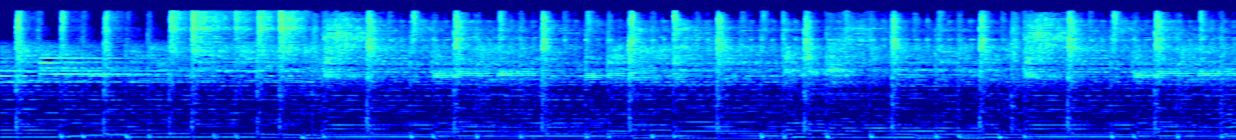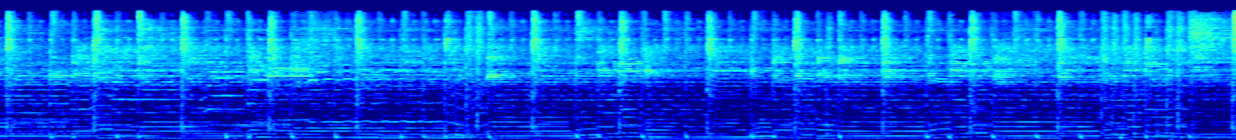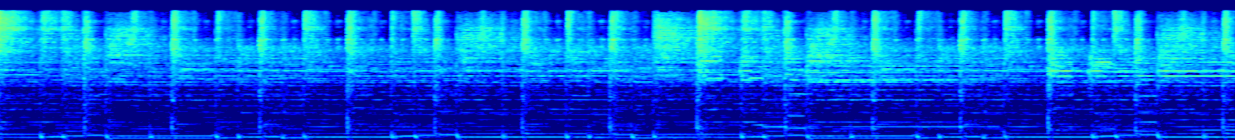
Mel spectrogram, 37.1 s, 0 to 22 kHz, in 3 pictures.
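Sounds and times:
music with steady beat: 0:00.0 - 0:37.0.

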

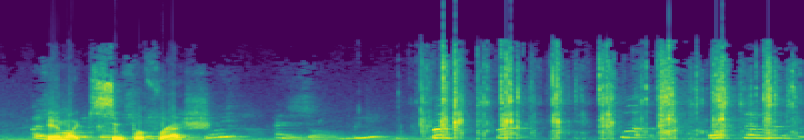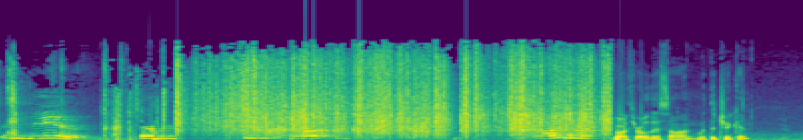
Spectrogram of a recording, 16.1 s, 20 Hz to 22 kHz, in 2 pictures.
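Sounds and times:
aluminium foil crinkling: 0:04.1 - 0:08.4, 0:09.0 - 0:14.2.

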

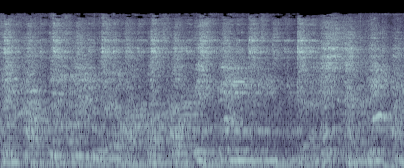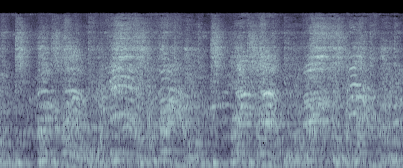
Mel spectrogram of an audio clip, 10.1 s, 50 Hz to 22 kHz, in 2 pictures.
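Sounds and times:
backing music with bass line: 0:00.0 - 0:10.0
children shouting and singing: 0:00.0 - 0:10.0.

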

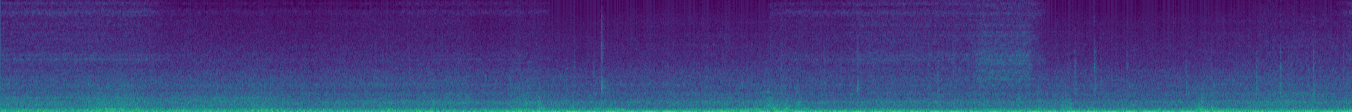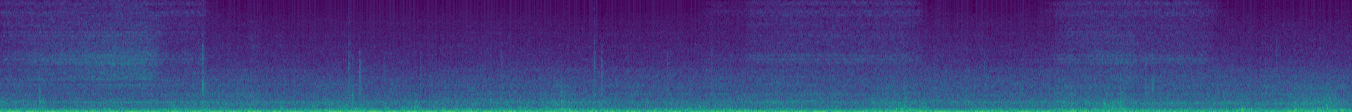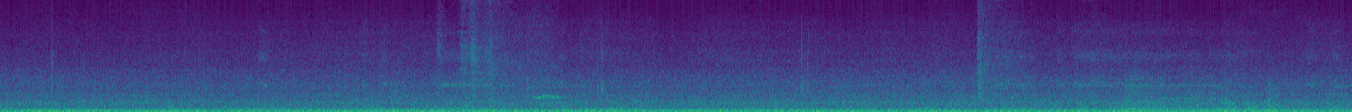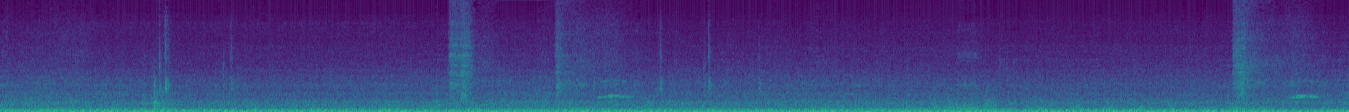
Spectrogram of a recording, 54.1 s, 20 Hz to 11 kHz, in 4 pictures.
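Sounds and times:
diesel truck engine rumbling: 0:00.0 - 0:54.0
short air hisses: 0:13.6 - 0:15.5, 0:36.8 - 0:37.4, 0:45.0 - 0:45.5, 0:46.1 - 0:46.8, 0:52.9 - 0:53.7.

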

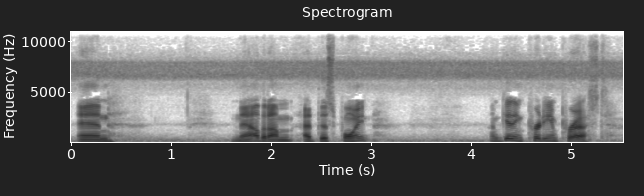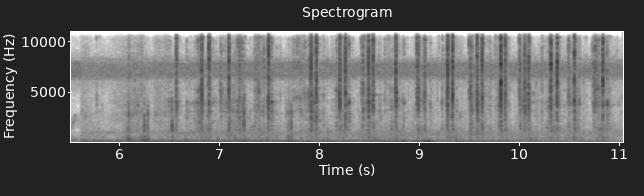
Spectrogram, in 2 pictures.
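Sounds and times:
ratchet strap clicking: 0:05.7 - 0:11.0.

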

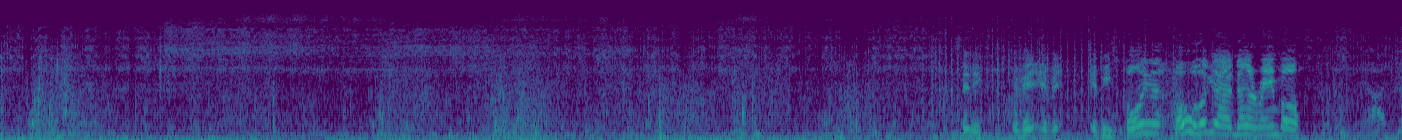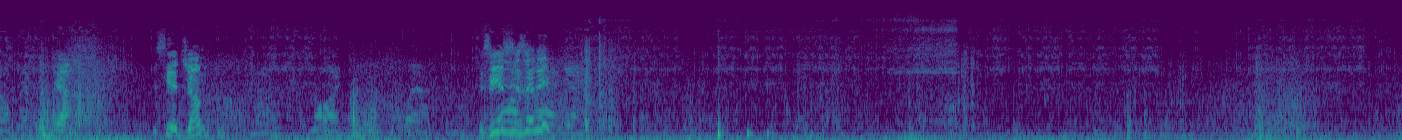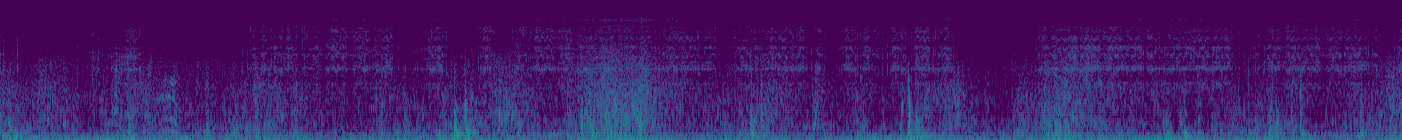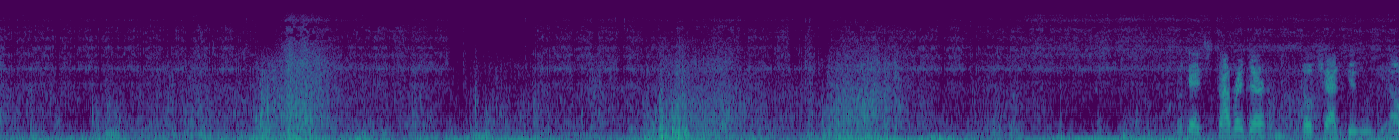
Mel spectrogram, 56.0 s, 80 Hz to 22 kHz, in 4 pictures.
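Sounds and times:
outboard motor running: 0:00.0 - 0:56.0
waves against hull: 0:00.0 - 0:56.0
wind: 0:00.0 - 0:56.0.

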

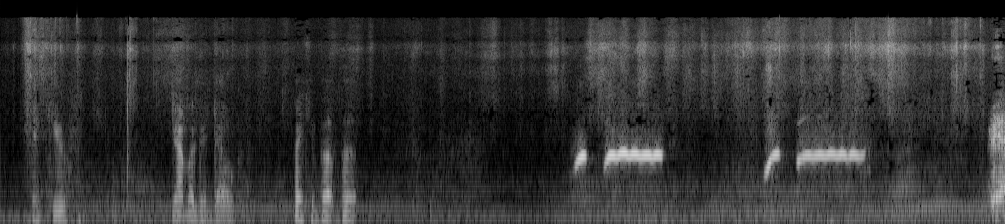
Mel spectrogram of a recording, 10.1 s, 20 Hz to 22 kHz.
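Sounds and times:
person whistling: 0:05.7 - 0:06.6, 0:07.6 - 0:08.7.

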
